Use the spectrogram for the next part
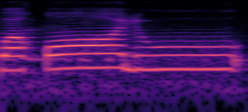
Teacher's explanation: وا کے اوپر ہونٹوں کو گول کرنا ہے، وا ڈبلیو ای ساؤنڈ کے اوپر پڑھنا ہے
